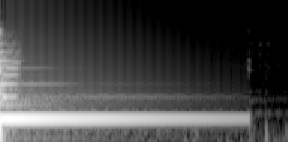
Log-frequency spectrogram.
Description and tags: Tones from a small electric kalimba (thumb-piano) played with healthy distortion through a miniature amplifier.
amp, bleep, blip, bloop, electric, kalimba, mbira, piezo, thumb-piano, tines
